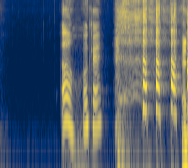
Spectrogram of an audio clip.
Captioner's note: laughs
